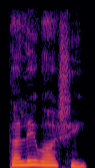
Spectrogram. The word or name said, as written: ತಲೆವಾಶಿ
